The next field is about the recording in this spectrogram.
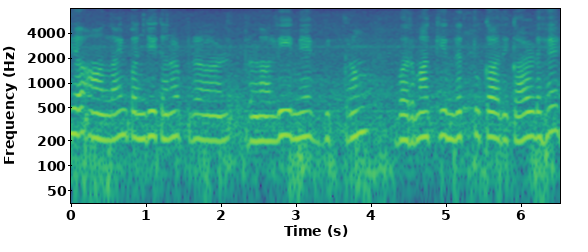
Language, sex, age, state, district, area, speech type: Hindi, female, 45-60, Uttar Pradesh, Sitapur, rural, read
